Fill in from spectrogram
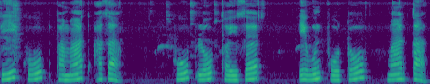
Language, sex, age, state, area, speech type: Goan Konkani, female, 45-60, Goa, rural, spontaneous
